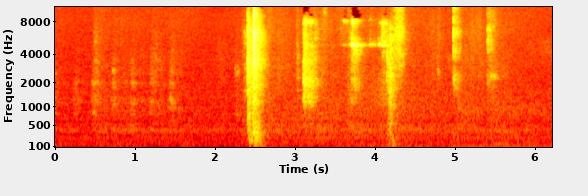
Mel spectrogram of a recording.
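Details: Leo, a chocolate Labrador Retriever left home alone, breaking into the computer room, caught on a home camera; a few sharp breathy bursts roughly every half second, with a faint steady indoor hum.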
